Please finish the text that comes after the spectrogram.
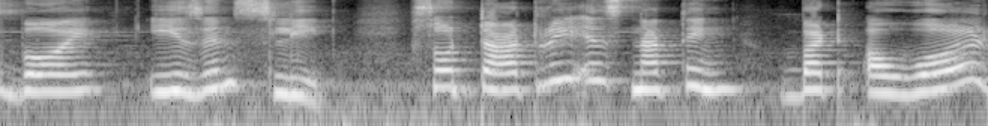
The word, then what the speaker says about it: Tartary: This is Tartary, Tartary, in which the first R is silent, Tar.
